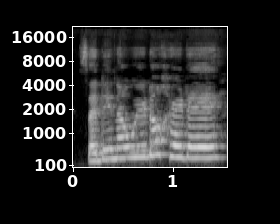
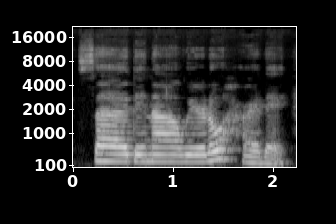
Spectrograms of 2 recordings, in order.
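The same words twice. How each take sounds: First: "Sa de na weirdo herde" quick, high and lilting; quick natural version. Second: "Sa de na weirdo herde" slow and even; slow practice version. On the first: Teacher showing real use with a child, quick high call. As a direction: run "Sa de na weirdo herde" together in one high sweep. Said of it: "That's how it would be. very quickly". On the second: Teacher practising a long word with learners, slow measured chant. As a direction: hold a steady beat on "Sa de na weirdo herde". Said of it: "let's break it down a little bit". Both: Shown as a demonstration.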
